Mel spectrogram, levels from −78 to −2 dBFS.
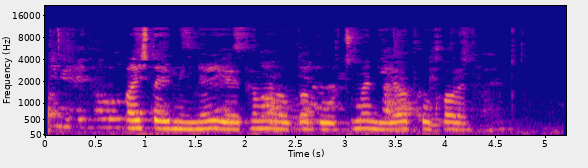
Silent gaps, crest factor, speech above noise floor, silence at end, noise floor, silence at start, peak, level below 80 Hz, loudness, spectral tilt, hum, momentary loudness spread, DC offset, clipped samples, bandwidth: none; 16 dB; 31 dB; 0.6 s; -50 dBFS; 0.05 s; -4 dBFS; -50 dBFS; -20 LUFS; -4.5 dB/octave; none; 13 LU; under 0.1%; under 0.1%; 11.5 kHz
